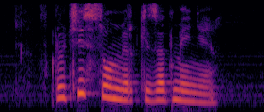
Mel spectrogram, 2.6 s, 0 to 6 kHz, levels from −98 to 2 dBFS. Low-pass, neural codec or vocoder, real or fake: 5.4 kHz; none; real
